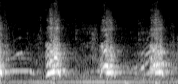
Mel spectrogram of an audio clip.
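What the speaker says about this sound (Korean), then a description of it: "근처에서 개 짖는 소리가 들려오고" Three short dog barks ring out at even intervals, each a rough yelping burst carried over a steady low hum, from a dog somewhere near a house in a crime drama.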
